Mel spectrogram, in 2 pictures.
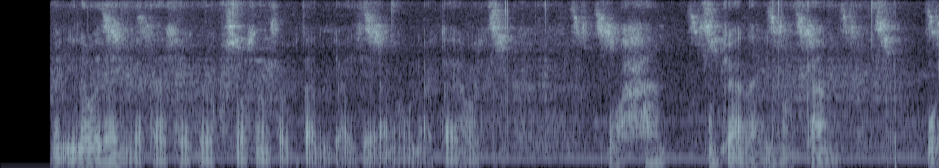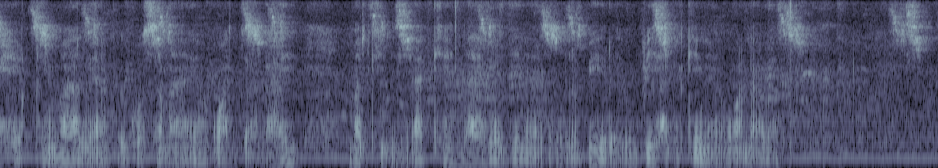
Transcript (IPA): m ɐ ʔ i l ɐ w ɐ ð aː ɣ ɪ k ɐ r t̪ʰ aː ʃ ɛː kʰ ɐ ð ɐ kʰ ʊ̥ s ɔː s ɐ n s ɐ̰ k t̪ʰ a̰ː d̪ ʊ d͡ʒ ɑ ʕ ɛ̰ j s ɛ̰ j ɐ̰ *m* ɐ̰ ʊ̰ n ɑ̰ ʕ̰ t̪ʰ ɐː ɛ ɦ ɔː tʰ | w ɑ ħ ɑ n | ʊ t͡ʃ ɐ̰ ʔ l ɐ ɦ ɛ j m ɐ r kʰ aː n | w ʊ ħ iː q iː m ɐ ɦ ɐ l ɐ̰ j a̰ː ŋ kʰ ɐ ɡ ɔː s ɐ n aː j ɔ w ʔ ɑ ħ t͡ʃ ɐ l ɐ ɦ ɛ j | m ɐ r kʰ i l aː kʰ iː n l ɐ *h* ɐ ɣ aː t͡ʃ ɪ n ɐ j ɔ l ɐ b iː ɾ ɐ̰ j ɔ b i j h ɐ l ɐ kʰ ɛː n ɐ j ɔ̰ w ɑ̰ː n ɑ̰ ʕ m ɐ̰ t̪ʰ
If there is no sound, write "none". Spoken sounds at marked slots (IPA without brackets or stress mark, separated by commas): m, h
